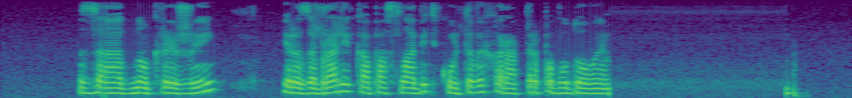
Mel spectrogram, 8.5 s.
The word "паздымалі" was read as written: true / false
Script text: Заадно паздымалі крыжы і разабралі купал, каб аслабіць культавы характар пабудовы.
false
